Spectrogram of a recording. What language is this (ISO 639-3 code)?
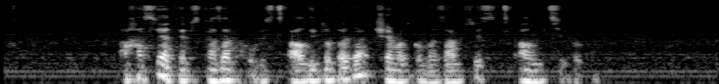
kat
